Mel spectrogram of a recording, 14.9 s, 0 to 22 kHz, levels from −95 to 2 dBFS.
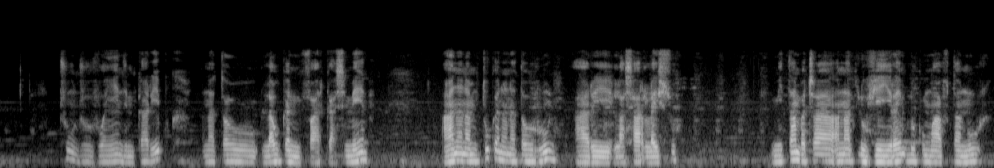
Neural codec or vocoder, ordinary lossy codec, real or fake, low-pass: none; Opus, 64 kbps; real; 7.2 kHz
